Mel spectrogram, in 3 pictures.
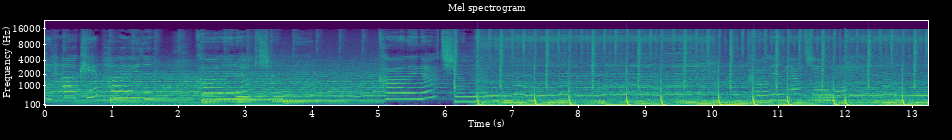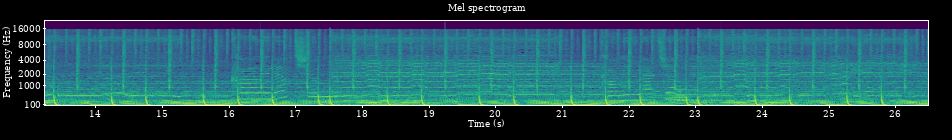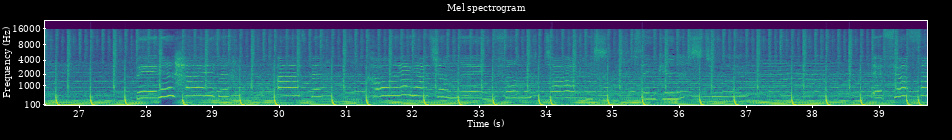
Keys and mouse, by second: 2.0 KP_3, 2.8 shift+z, 6.4 y, 8.0 click, 8.7 click, 9.5 g, 9.6 y, 11.1 Tab, 13.5 y, 14.5 click, 15.2 y, 15.7 middle click, 16.0 middle click, 16.6 shift+z, 16.9 click, 17.2 shift+click, 17.6 click, 18.2 shift+click, 18.7 middle click, 19.7 KP_1, 20.7 middle click, 21.4 g, 21.4 y, 21.9 right click, 22.7 g, 22.8 y, 24.3 click, 24.9 KP_3, 25.0 shift+z, 25.7 g, 25.8 y, 26.3 click, 27.1-27.6 drag, 28.1 y, 29.1 click, 30.3 y, 31.3 click, 31.6 shift+z, 31.9 middle click, 32.5 click, 32.9 shift+click, 33.3 middle click, 34.0 y, 35.7 click, 36.0 middle click, 37.0 KP_1, 37.9 click, 38.6 shift+click, 39.2 z.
